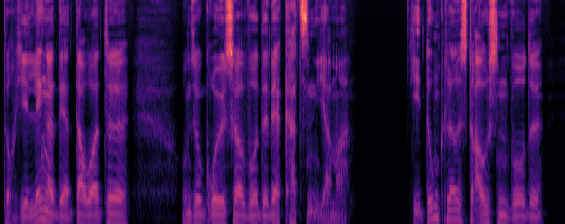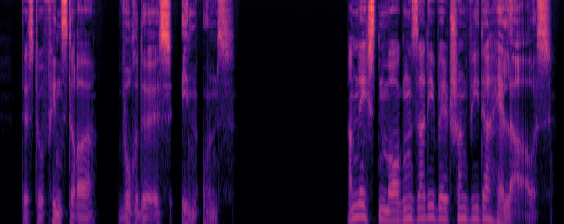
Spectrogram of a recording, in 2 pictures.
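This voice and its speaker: A man reading a first-person memoir aloud, telling the story calmly and plainly while voicing the quoted lines. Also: low voice, unhurried, no echo, studio quality. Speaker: audiobook narrator.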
